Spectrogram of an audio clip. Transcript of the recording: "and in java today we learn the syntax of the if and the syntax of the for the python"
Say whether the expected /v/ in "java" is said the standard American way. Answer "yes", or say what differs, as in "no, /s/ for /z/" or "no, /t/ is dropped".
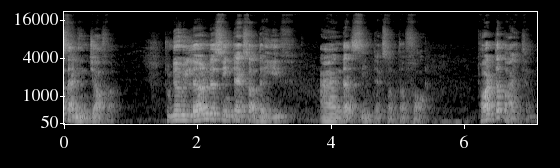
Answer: no, /f/ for /v/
